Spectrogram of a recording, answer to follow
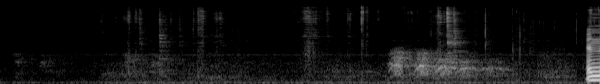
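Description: Faint rustling and light clicks of hands tying a thin gold ribbon onto a glittery gold snowflake ornament. About four seconds in, a faint wavering whine is heard for a second or so.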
